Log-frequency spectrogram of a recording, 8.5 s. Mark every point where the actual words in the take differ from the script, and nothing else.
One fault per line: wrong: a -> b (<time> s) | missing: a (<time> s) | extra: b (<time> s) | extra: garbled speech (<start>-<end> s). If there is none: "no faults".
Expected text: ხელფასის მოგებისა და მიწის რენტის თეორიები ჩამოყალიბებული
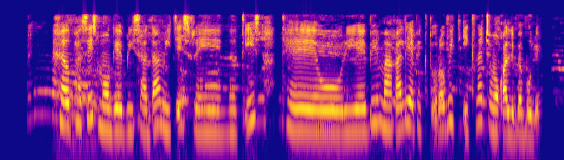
extra: მაღალი ეფექტურობით იქნა (5.8 s)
